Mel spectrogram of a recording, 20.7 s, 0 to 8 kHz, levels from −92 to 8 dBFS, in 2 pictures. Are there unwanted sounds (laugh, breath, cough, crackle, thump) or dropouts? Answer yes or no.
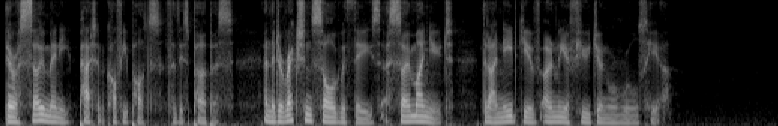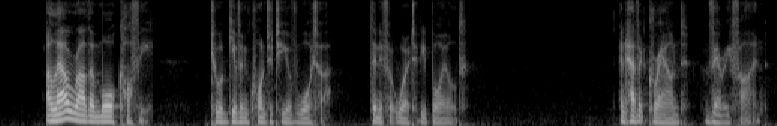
no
